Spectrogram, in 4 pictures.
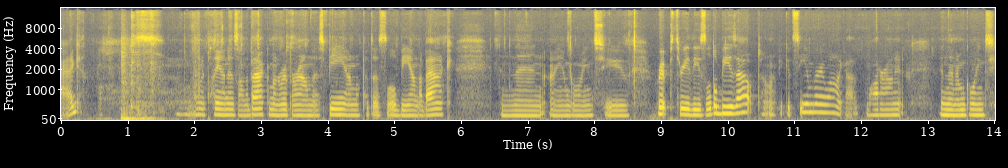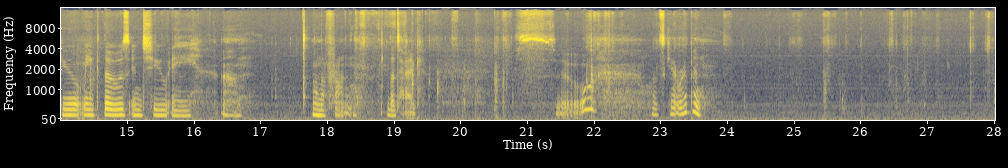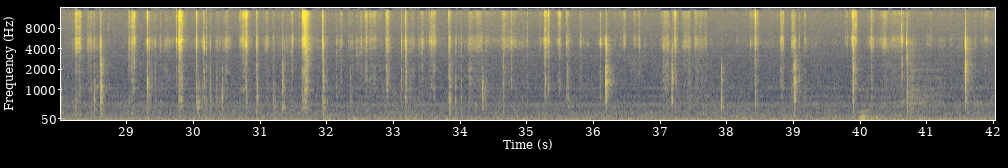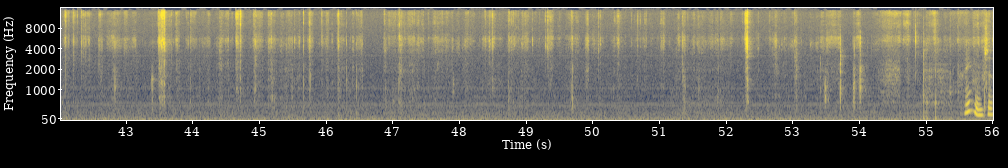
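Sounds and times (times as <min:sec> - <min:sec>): paper rustling: 0:24.9 - 0:39.2, 0:39.8 - 0:56.0.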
